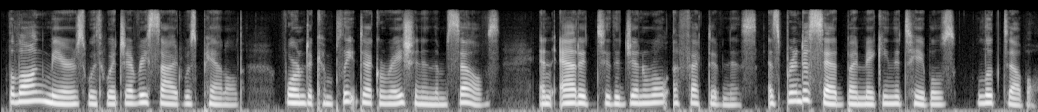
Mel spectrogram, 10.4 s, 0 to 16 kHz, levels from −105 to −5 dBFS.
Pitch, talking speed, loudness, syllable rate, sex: 200 Hz, 175 wpm, -19 LUFS, 5.9 syllables/s, female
